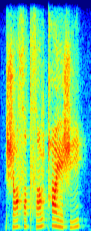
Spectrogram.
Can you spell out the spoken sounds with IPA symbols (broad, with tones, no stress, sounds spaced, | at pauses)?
ʃ ʌ˩˥ sˤ ɪ˩˥ d sˤ i˩˥ v qʰ eː˥˩ ʃ i˩˥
